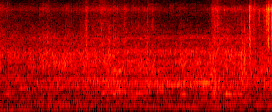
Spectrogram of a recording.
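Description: Arena background sound: faint, distant voices over a steady low hum, with a few light clicks near the end.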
